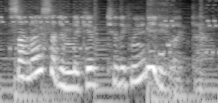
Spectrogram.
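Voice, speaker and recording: Man voicing a teen girl, excitable, high voice, lively swings, game music behind. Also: very fast. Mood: chirpy. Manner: bubbly, excitable. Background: background music.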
